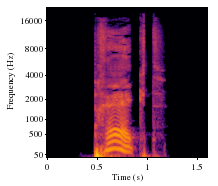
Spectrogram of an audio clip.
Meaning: inflection of prägen: 1. third-person singular present 2. second-person plural present 3. plural imperative
- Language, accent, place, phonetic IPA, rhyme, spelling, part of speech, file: German, Germany, Berlin, [pʁɛːkt], -ɛːkt, prägt, verb, De-prägt.ogg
